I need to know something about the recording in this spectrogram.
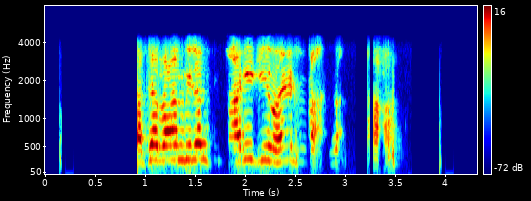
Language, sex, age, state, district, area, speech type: Hindi, male, 60+, Uttar Pradesh, Hardoi, rural, conversation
